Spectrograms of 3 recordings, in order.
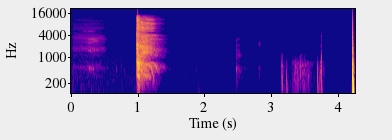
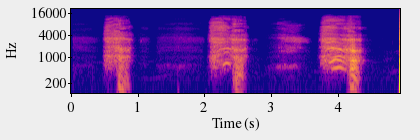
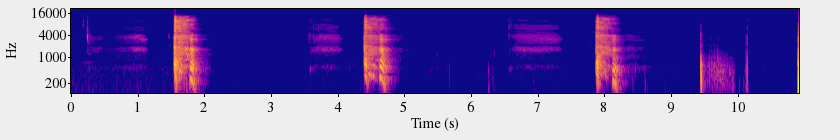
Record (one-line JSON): {"cough_length": "4.3 s", "cough_amplitude": 32768, "cough_signal_mean_std_ratio": 0.15, "exhalation_length": "4.9 s", "exhalation_amplitude": 32768, "exhalation_signal_mean_std_ratio": 0.25, "three_cough_length": "10.9 s", "three_cough_amplitude": 32768, "three_cough_signal_mean_std_ratio": 0.18, "survey_phase": "beta (2021-08-13 to 2022-03-07)", "age": "65+", "gender": "Female", "wearing_mask": "No", "symptom_cough_any": true, "symptom_headache": true, "symptom_other": true, "smoker_status": "Never smoked", "respiratory_condition_asthma": true, "respiratory_condition_other": false, "recruitment_source": "Test and Trace", "submission_delay": "1 day", "covid_test_result": "Positive", "covid_test_method": "RT-qPCR", "covid_ct_value": 15.2, "covid_ct_gene": "ORF1ab gene", "covid_ct_mean": 15.5, "covid_viral_load": "8200000 copies/ml", "covid_viral_load_category": "High viral load (>1M copies/ml)"}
